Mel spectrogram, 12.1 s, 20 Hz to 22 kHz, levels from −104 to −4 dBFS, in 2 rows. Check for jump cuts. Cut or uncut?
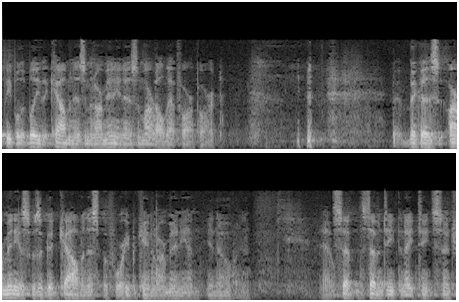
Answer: cut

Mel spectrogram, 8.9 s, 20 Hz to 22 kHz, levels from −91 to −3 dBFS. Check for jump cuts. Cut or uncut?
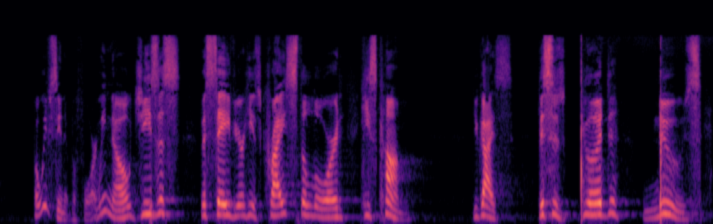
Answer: cut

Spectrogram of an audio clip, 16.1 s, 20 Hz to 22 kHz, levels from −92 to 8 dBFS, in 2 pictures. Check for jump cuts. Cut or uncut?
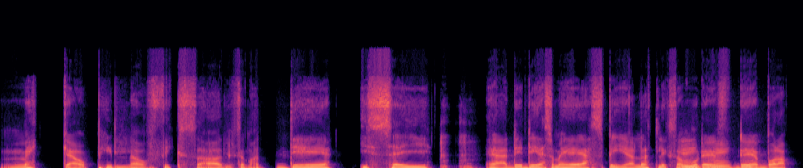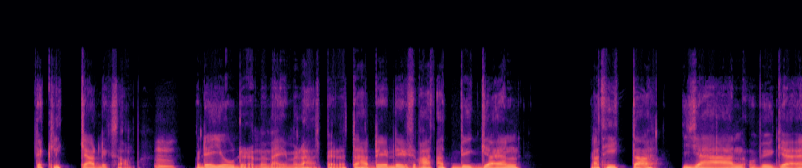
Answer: cut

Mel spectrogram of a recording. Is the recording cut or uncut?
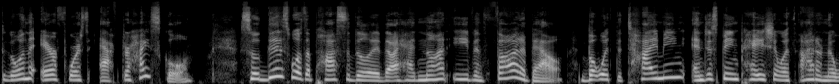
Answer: cut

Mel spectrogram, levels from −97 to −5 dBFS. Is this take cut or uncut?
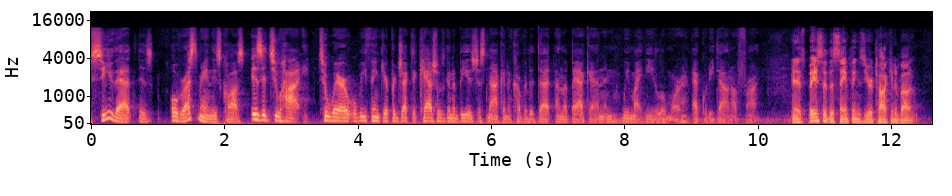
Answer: cut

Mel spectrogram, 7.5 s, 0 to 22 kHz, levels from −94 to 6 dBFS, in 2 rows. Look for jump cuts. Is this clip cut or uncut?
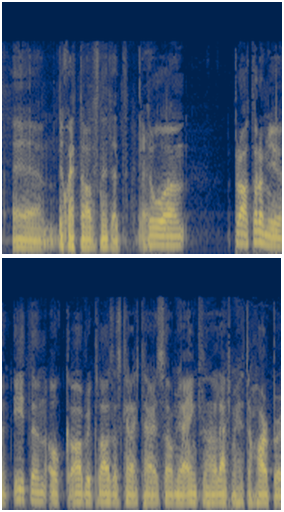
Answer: cut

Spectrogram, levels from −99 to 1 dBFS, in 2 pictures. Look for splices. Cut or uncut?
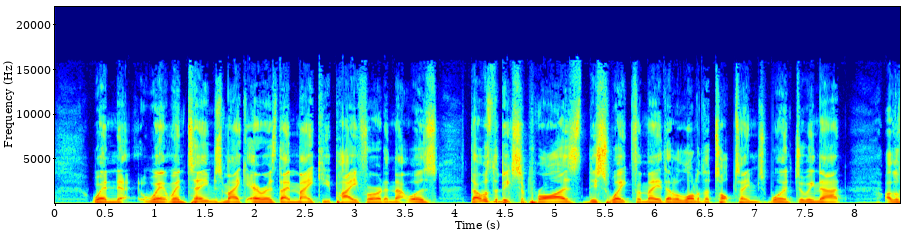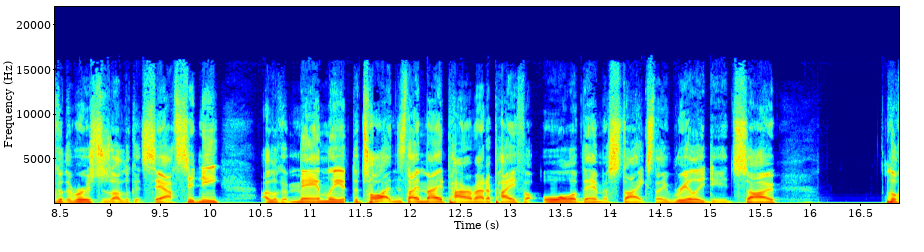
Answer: cut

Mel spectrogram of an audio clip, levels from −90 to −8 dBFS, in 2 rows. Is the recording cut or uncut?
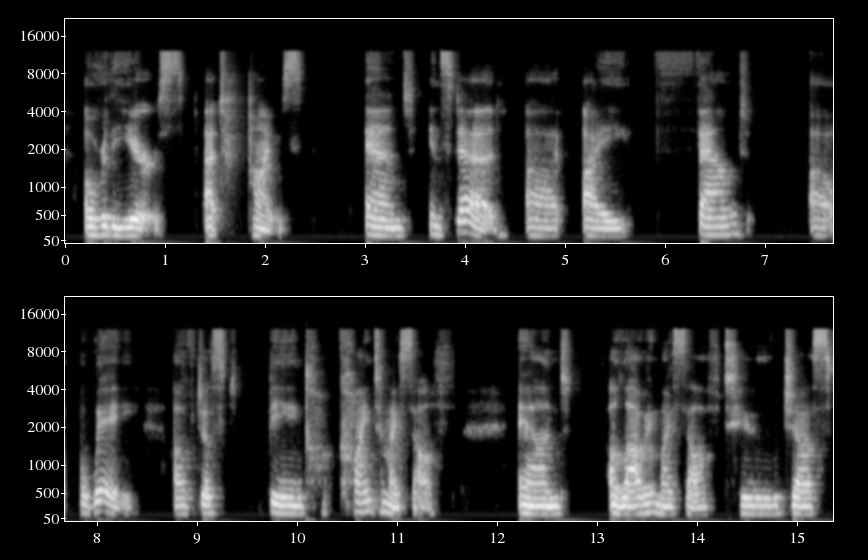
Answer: uncut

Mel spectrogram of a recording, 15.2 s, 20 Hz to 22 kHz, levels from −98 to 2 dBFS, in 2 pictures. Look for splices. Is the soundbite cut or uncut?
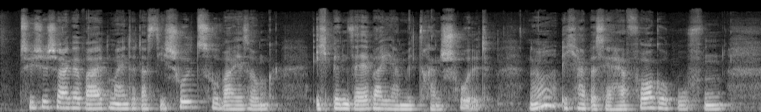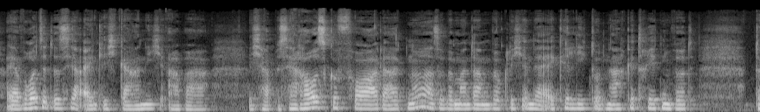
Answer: uncut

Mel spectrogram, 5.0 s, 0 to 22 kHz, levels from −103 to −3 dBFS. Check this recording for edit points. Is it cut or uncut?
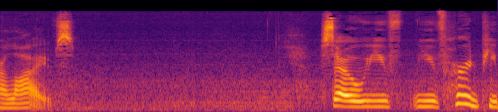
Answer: uncut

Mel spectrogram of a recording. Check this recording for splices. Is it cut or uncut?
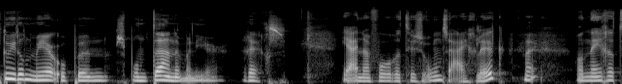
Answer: cut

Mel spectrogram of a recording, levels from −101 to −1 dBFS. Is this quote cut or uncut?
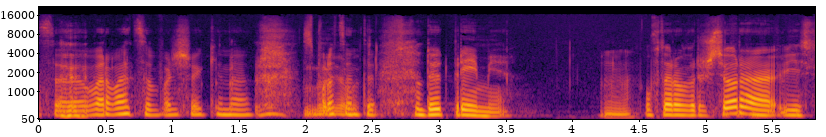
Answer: cut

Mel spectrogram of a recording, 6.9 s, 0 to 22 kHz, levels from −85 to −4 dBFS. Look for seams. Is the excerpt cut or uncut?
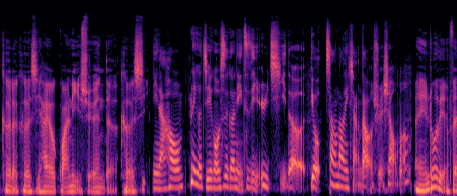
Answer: cut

